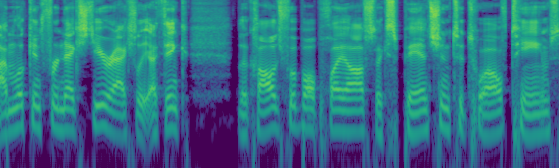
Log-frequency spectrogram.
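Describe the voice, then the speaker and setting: A man with an American accent and an ordinary speaking voice, fairly high in pitch, at a moderate pace with fairly even intonation and very even loudness, on a very clean, dry, close recording with a silent background and no echo. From Pittsburgh, US. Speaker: law school dean. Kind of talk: interview.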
